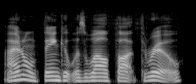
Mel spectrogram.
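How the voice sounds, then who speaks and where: A woman voicing a calm, measured male police officer in an audiobook. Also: fairly low pitch, no echo, studio quality.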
